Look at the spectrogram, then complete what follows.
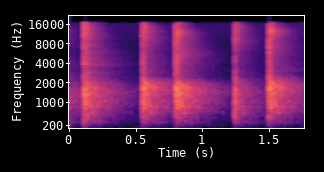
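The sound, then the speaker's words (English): Five crisp hand claps in an uneven rhythm, each ringing briefly, fairly loud with no voices. “Anil claps.”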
